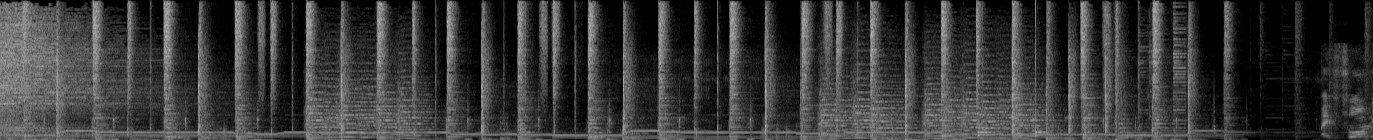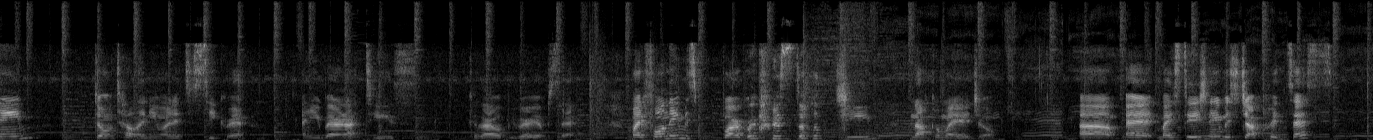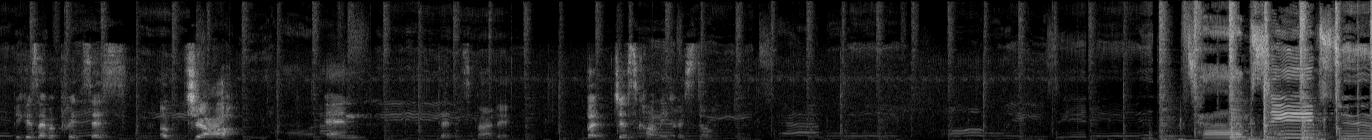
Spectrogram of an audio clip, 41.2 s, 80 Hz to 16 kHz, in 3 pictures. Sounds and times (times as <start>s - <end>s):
Music: 0.0s - 41.1s
Speech: 13.2s - 14.1s, 14.7s - 17.8s, 18.4s - 32.6s, 33.3s - 34.7s.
